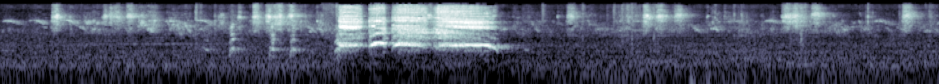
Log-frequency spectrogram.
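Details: A rooster in the morning gives one loud, rough, strained crow of about a second and a half, surrounded by quieter clucking and scattered chirps.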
